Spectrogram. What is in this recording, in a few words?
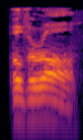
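"overall", American English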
